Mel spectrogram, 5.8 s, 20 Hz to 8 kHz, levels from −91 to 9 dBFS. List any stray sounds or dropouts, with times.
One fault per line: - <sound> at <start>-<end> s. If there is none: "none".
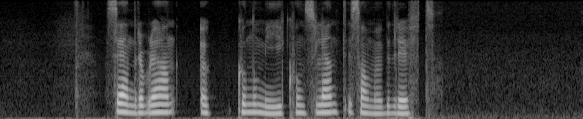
none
